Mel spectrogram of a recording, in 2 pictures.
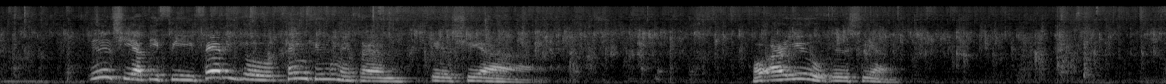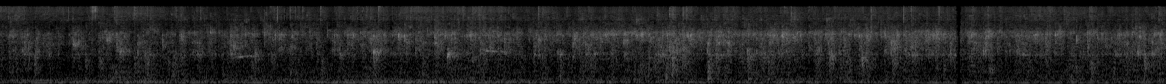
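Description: A metal spatula scrapes and taps against a metal pan.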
